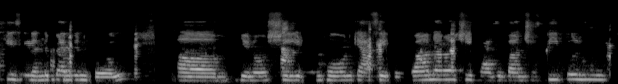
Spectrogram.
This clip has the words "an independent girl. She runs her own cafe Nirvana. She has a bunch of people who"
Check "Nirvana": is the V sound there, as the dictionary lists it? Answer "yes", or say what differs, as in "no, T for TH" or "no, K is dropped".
no, V is dropped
